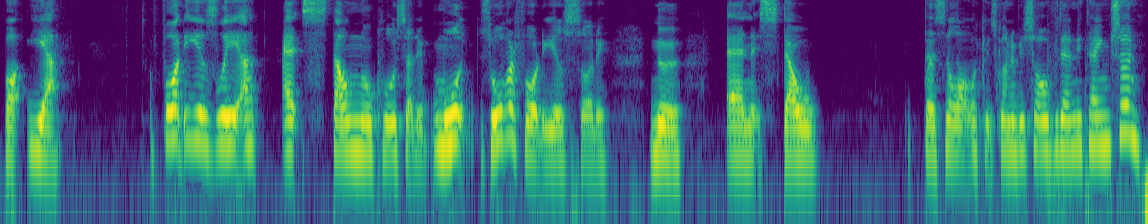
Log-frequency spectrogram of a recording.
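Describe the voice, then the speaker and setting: A woman's voice: medium pitch, a little slow. Scottish lady in her 30s doing casual true crime story time on stream, chatty, keeps correcting herself. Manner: chatty, self-correcting asides.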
